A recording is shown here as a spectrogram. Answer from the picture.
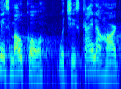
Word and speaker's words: Maucó: like to do um my last name is mauko which is kind of hard to pronounce for almost every american that i know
